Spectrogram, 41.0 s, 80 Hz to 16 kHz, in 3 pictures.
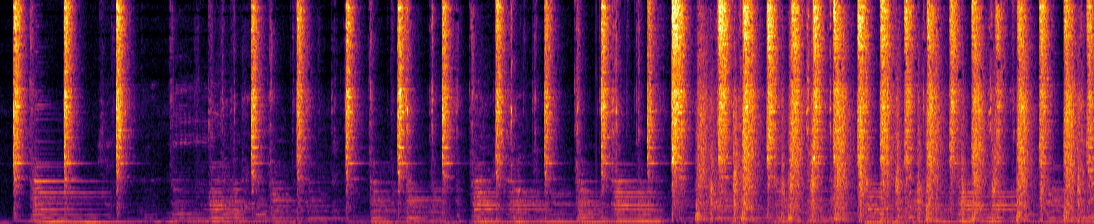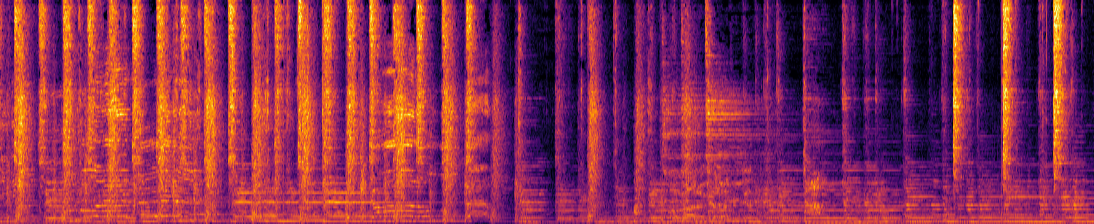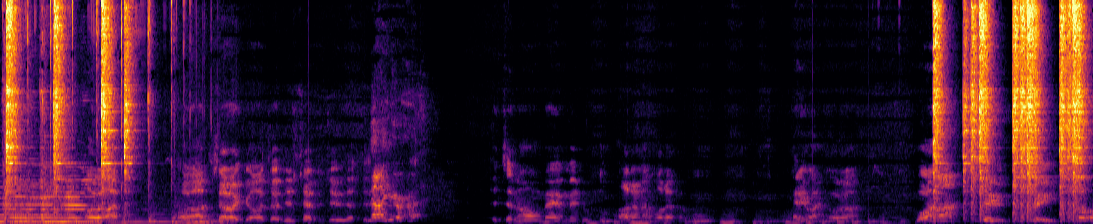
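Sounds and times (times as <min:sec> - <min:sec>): drum kit beat: 0:00.0 - 0:30.0, 0:39.0 - 0:41.0
guitar: 0:00.0 - 0:30.6, 0:34.2 - 0:41.0.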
